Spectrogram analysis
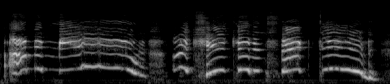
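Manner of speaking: high, slow, crying mock whine; mock her as a sobbing brat; mocking whiny Ellie. Critic mocking Ellie's crying outburst, high sobbing whine. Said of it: "her running around going".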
